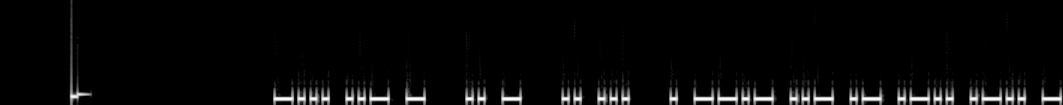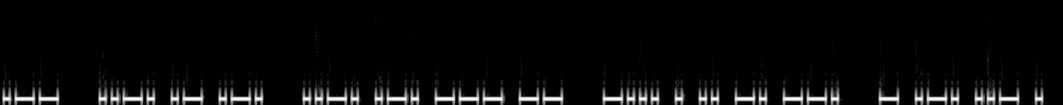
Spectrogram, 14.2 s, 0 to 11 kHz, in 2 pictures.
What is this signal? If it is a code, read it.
Morse code, heard as a keyed tone, about 30 wpm, 700 Hz. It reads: BUT IT IS EQUALLY FAR FROM BEING TRUE
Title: Sentences from Top 1400 Words 30wpm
